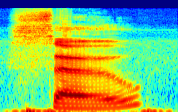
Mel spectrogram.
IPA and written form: soʊ (sew)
